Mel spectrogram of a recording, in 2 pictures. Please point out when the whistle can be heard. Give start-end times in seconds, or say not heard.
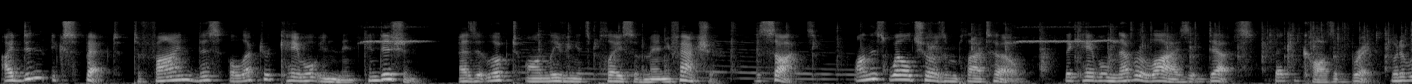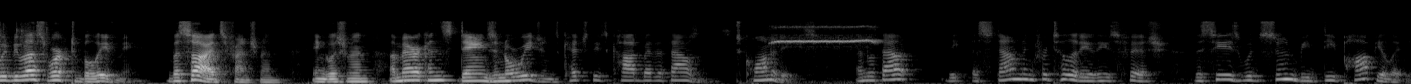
3.5-4.3, 10.1-11.2, 21.8-22.9.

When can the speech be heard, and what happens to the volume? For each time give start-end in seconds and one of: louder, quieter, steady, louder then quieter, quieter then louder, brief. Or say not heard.
0.0-28.1 quieter.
